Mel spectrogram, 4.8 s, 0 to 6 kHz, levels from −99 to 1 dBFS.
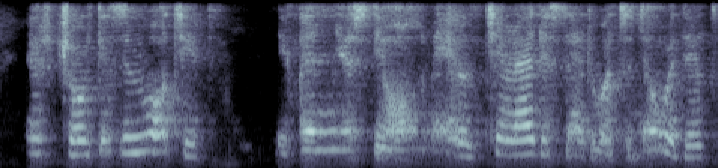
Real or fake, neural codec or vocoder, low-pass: fake; codec, 24 kHz, 0.9 kbps, WavTokenizer, medium speech release version 1; 5.4 kHz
